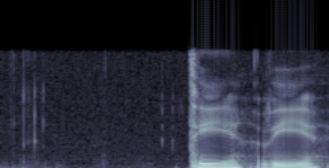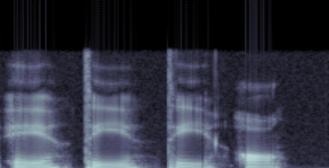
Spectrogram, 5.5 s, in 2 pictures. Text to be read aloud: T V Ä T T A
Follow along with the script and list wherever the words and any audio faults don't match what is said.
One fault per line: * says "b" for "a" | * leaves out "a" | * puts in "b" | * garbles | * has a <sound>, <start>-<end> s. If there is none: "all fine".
all fine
